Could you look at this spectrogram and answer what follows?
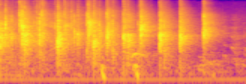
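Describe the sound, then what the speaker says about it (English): Children in an audience at a family music show clap in about nine separate sharp bursts, close and fairly loud, with a brief voice between them. "there was one clap in there that was clearly an adult"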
